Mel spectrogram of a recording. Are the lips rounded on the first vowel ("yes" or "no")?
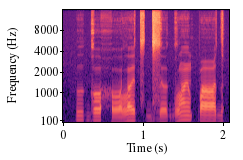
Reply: yes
